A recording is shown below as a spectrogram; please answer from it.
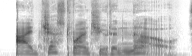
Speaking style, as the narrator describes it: said Ginger coldly

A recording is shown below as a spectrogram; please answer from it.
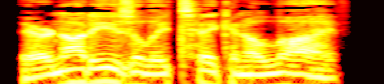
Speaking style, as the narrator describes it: Ravel Zorlaren replied

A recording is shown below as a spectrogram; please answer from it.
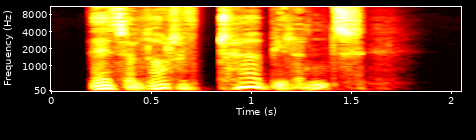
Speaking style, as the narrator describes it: muttered, concentrating

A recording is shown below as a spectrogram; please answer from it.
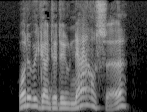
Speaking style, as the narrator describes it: said Carrot anxiously

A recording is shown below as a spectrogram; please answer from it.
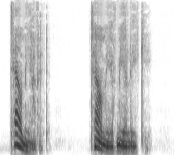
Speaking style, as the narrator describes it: Lady Avalier purred

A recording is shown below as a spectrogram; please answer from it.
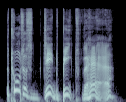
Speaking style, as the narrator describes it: said Zeno, sulkily

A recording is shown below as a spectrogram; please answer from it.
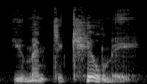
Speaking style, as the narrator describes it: Drizzt replied coldly

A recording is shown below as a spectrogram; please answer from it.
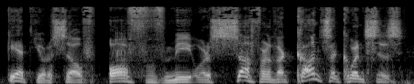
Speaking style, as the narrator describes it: the deep gnome growled, obviously an empty threat

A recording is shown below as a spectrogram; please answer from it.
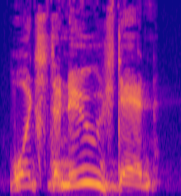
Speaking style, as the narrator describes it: demanded impatiently

